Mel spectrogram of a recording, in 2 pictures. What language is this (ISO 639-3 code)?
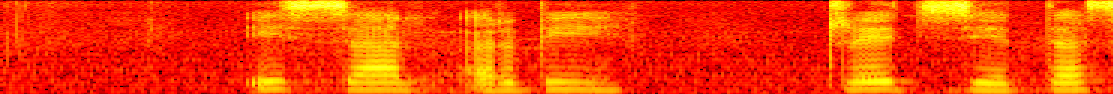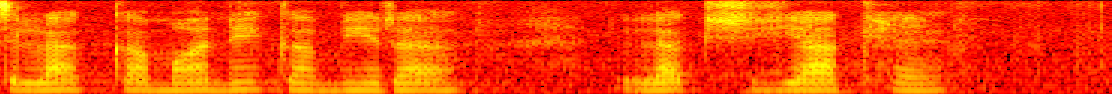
hin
